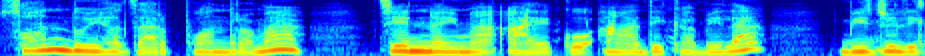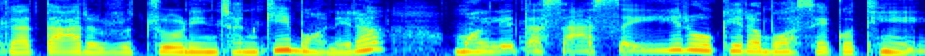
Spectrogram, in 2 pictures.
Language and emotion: Nepali, fearful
